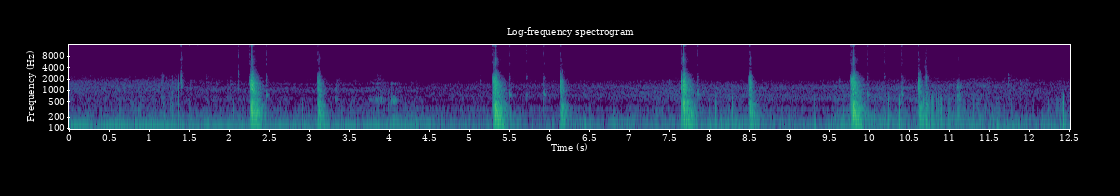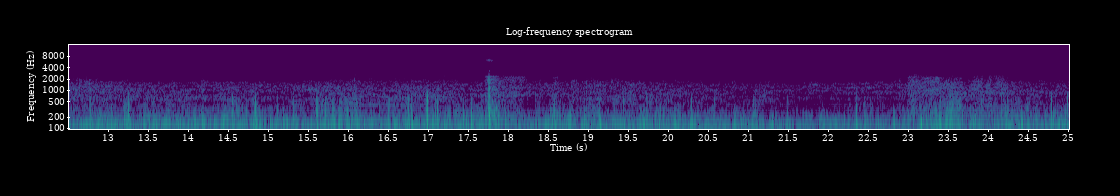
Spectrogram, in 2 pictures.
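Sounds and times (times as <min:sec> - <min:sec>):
door-lock actuators clunking: 0:02.0 - 0:03.4, 0:05.1 - 0:06.4, 0:07.6 - 0:08.8, 0:09.6 - 0:10.8.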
